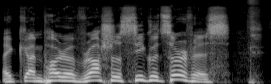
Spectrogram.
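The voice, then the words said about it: Put-on accent for a character. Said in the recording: “Accent is impeccable as always.”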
